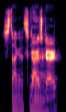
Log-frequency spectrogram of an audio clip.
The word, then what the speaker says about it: Skarsgård: Skarsgård, yeah.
